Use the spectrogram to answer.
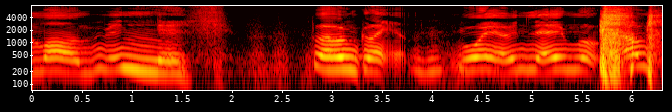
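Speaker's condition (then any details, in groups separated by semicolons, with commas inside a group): Cerebral palsy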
